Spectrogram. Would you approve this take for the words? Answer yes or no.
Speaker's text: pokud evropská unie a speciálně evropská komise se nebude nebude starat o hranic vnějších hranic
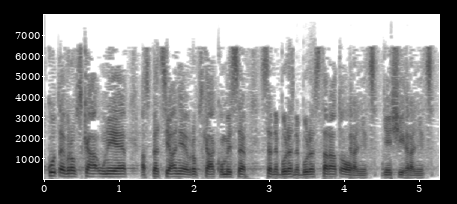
yes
